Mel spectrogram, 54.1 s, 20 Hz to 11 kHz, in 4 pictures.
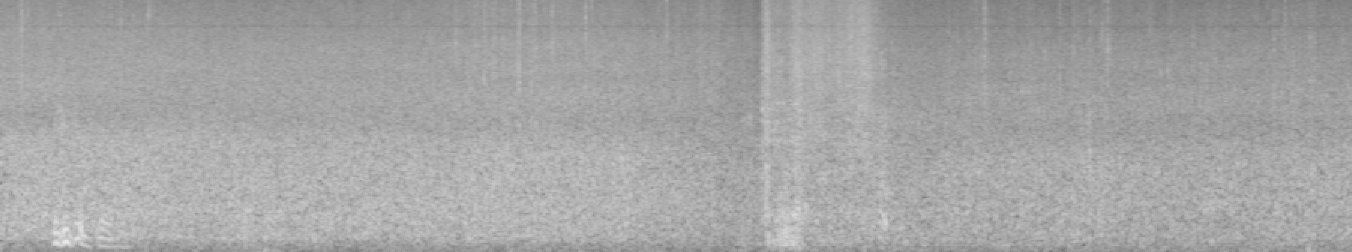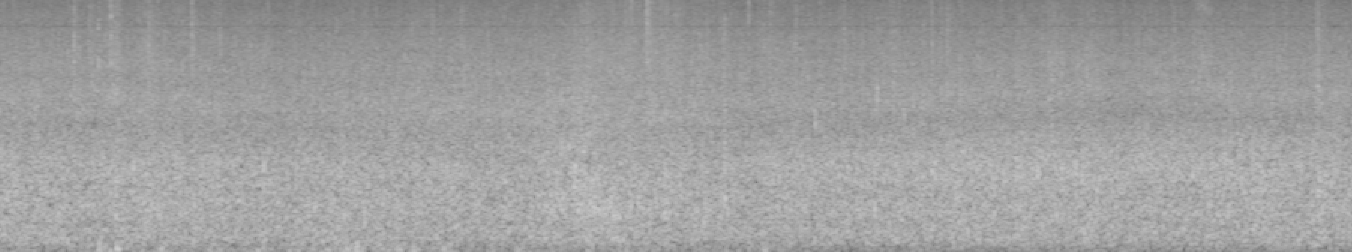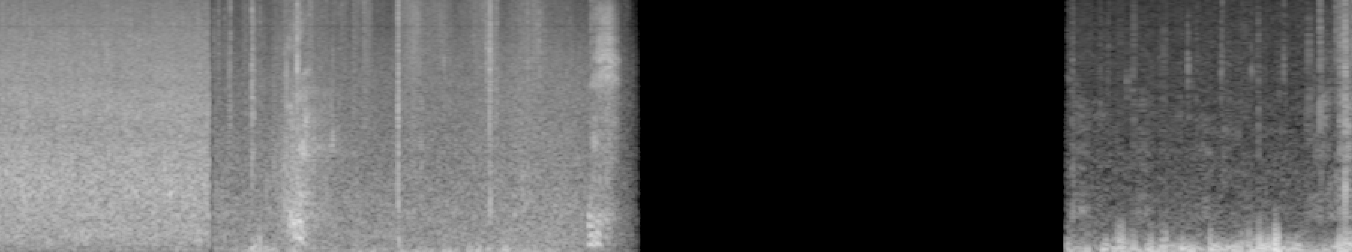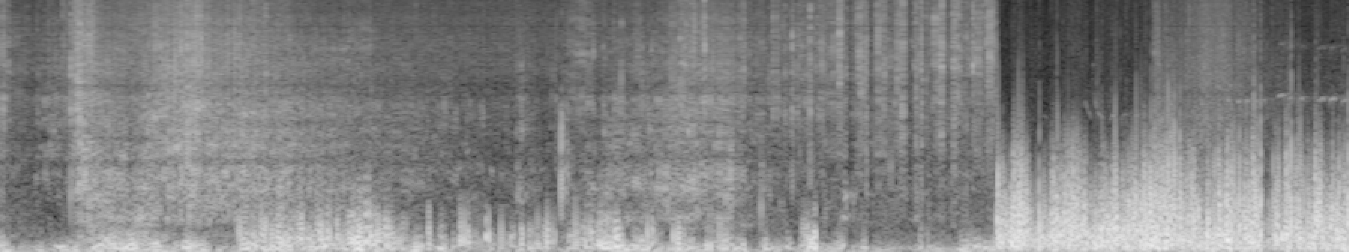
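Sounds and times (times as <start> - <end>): rushing water: 0.0 - 29.2, 40.9 - 49.0.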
